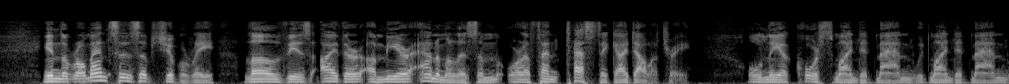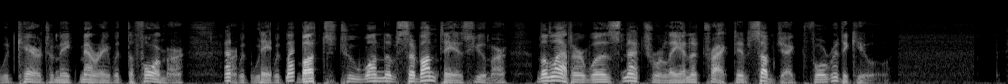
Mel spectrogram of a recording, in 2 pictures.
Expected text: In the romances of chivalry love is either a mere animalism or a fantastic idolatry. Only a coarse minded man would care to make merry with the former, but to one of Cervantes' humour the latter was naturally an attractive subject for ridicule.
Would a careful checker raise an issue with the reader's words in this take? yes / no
yes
